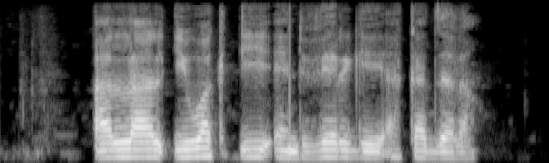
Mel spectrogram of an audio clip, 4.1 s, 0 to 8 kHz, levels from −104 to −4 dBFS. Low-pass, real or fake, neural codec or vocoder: 7.2 kHz; real; none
